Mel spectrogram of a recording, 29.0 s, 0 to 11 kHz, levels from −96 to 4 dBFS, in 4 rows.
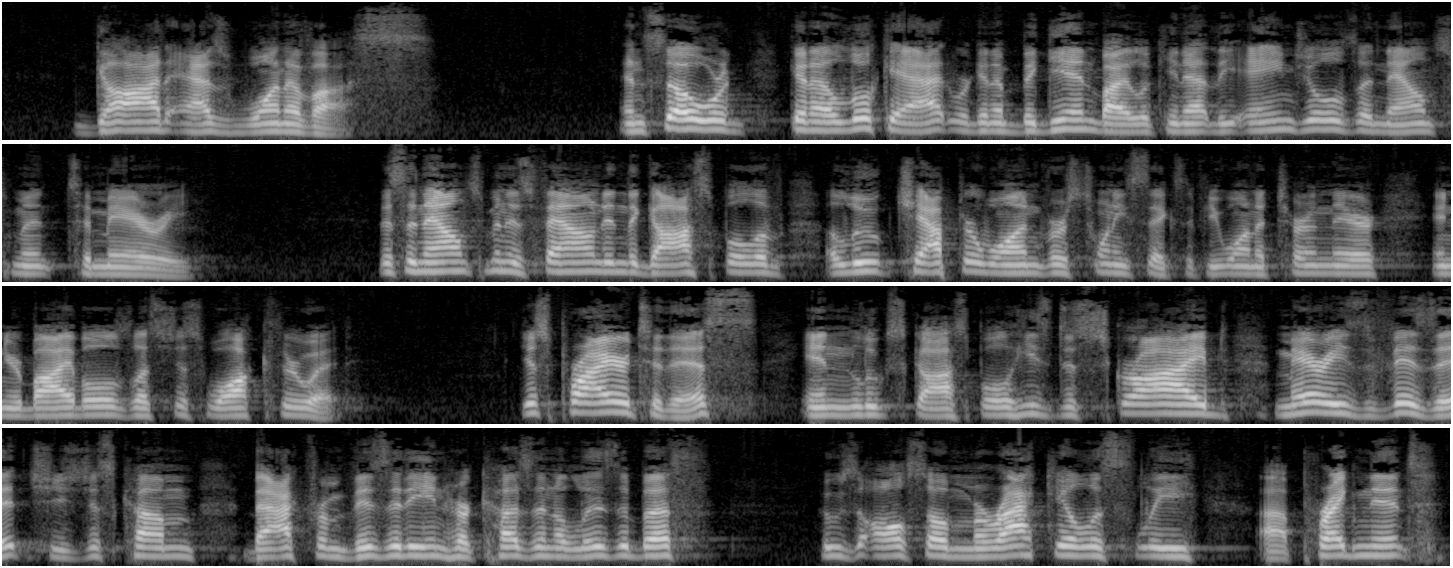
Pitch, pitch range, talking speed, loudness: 160 Hz, 145-175 Hz, 155 wpm, -23 LUFS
